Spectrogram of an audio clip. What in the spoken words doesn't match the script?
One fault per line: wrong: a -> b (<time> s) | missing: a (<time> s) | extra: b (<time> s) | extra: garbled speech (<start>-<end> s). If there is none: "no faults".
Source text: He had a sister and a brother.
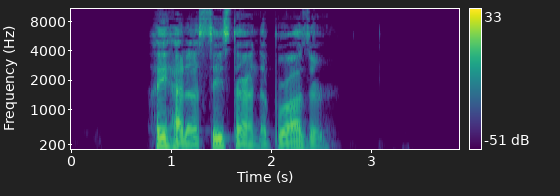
no faults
